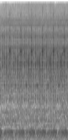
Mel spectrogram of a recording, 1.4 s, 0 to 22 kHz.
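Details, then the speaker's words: British Leyland Princess 2200 automatic, first start after sitting, cold engine at idle: sharp, regular crackle ticking about four to five times a second, crackling noise at cold idle. "listen to it i got a slide sound like let's have it but well it's a cold engine though"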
